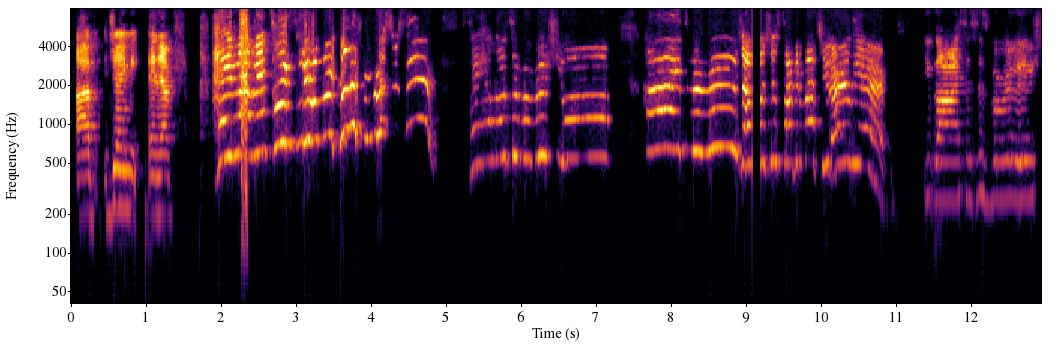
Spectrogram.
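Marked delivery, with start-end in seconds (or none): 1.9-10.9 very high, squealing fan greeting; overwhelmed, sky-high squeal of delight; shocked excitement. Real, not acted. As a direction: shriek with joy at your mentor's surprise arrival. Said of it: "just was really shocked".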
